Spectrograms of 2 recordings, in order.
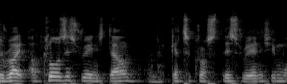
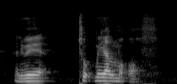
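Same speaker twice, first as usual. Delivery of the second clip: plain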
